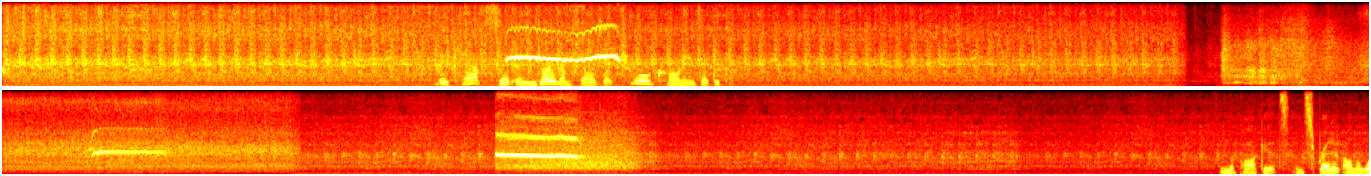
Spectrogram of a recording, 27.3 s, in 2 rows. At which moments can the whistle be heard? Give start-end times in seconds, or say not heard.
5.0-6.3, 14.5-15.2, 18.6-20.1.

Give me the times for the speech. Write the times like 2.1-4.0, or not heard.
4.3-7.3, 25.8-27.3.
